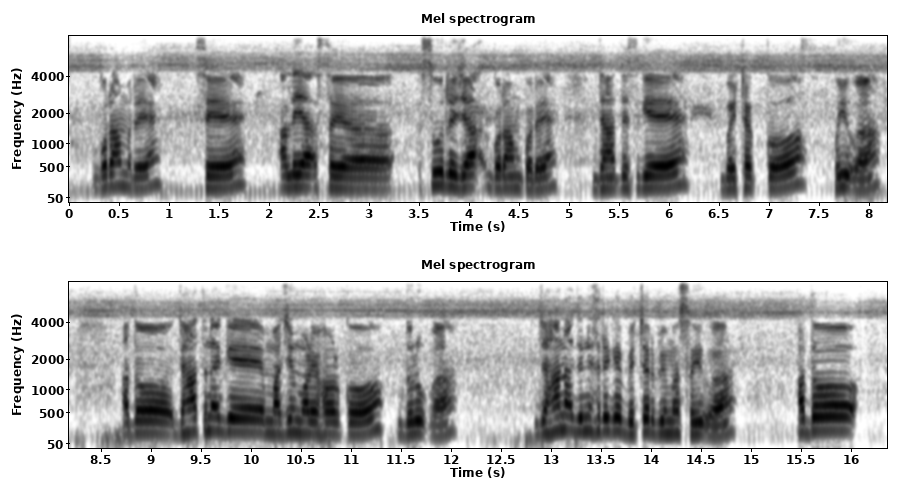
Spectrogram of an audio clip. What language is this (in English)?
Santali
